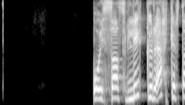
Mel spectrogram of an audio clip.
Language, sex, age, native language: Icelandic, male, 7, Icelandic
